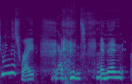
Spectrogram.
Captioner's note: laughing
